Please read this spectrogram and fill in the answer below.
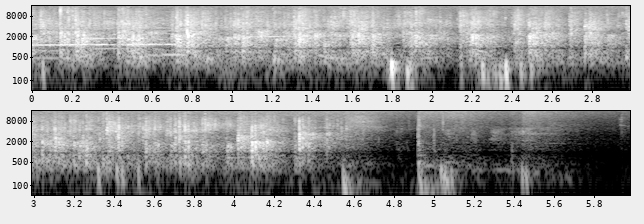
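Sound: round of applause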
